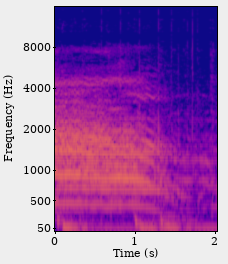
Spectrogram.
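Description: A ring announcer's long, drawn-out call of the fighter's name over the hall's PA, held on one pitch and trailing off about a second and a half in. A low beat of entrance music starts underneath at the same moment.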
